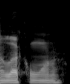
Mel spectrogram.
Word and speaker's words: Lackawanna: Had a few seizures, needed to get that under control, went to Hutchinson Community College, and then transferred Lackawanna. Is that how you say it? Yeah, Lackawanna.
